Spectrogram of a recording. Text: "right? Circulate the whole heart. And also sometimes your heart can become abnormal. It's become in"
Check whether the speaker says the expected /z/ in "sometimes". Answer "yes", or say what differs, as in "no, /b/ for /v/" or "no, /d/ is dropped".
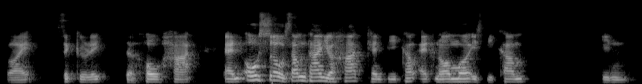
no, /z/ is dropped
